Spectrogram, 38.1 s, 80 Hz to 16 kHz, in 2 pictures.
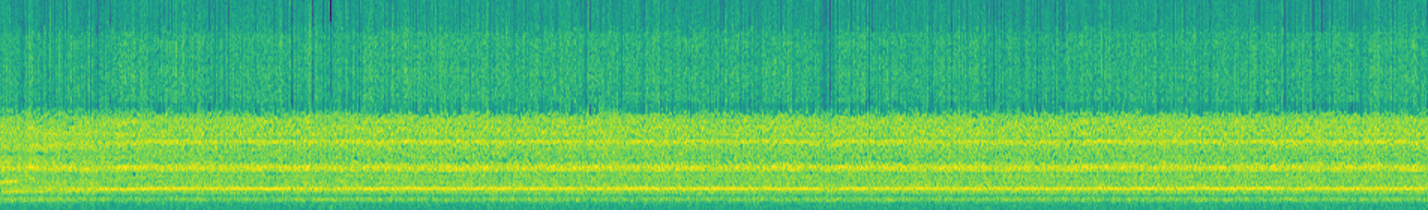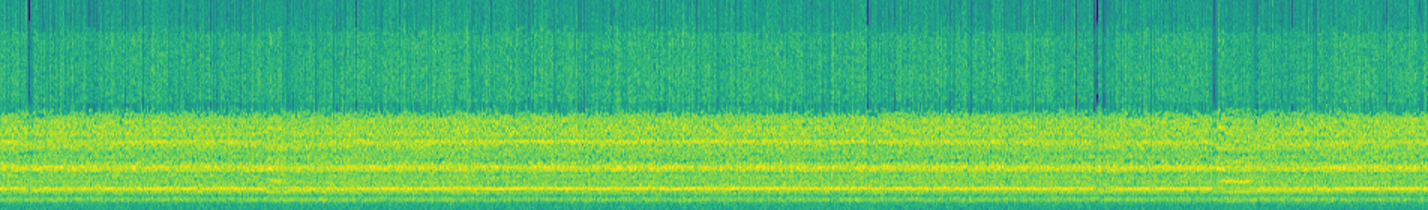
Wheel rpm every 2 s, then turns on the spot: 220, 230, 230, 240, 230, 230, 230, 230, 230, 230, 230, 230, 230, 230, 230, 230, 230, 230, 230.
none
